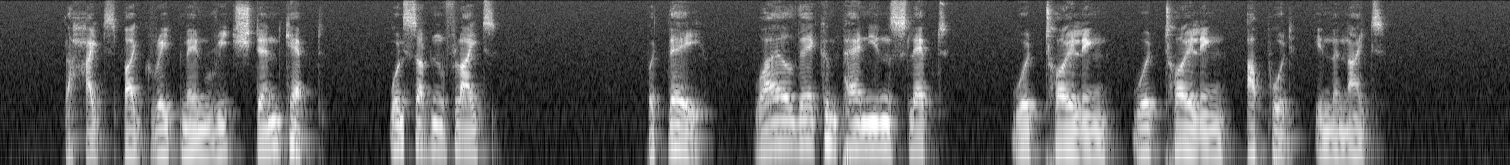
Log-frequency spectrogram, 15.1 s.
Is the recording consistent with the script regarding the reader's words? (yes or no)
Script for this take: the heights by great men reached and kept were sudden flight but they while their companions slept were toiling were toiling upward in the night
yes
